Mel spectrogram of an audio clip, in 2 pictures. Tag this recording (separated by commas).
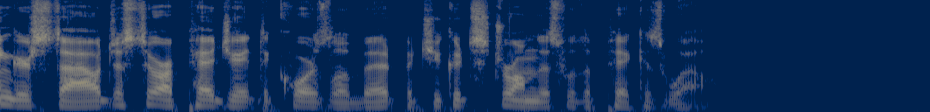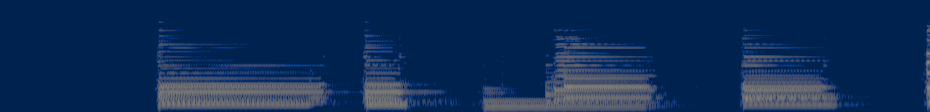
Speech, inside a small room, Musical instrument, Guitar, Music, Plucked string instrument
